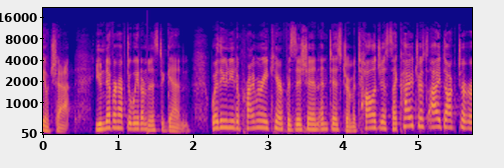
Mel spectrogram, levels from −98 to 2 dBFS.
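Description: Damaged data in a compressed stream at 1.40 s and 3.69 to 3.71 s: corrupted frames throw the decoder out of sync, producing brief glitches in the speech.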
